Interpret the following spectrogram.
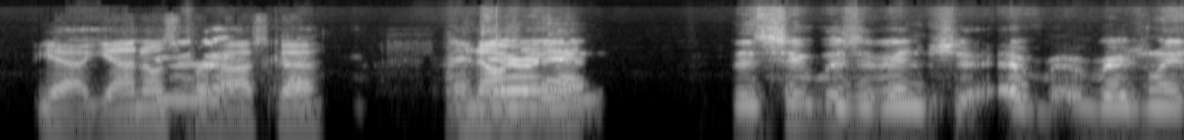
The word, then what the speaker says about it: Janos Prohaska: If I may, his name is pronounced Janos Prohaska. Janos Prohaska.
